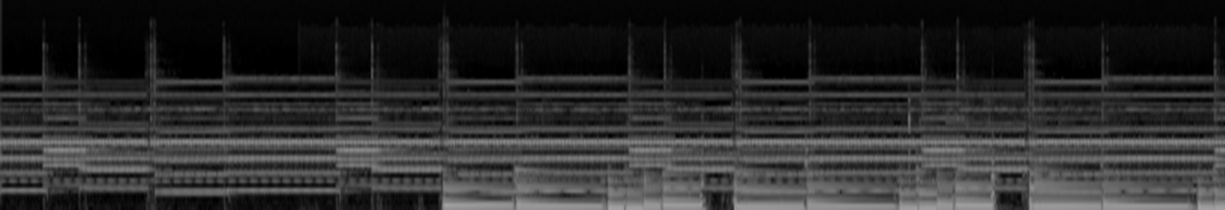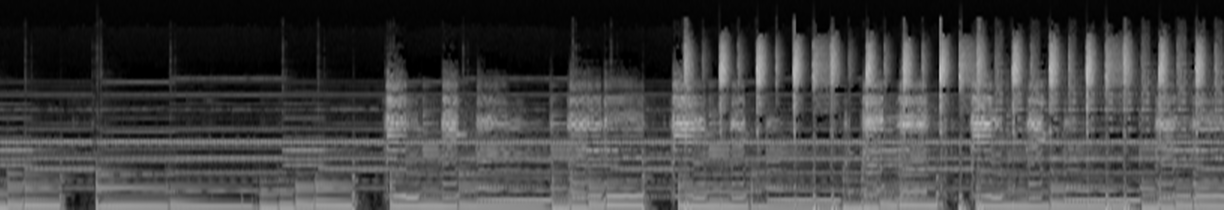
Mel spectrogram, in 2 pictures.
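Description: Layered backing track: an electronic organ sound from a keyboard holding chords, joined about six seconds in by a loud bass guitar line that pauses briefly between phrases. Near the end an electric guitar comes in with rhythmic chords.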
